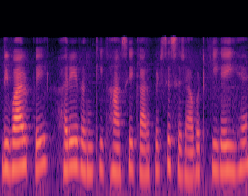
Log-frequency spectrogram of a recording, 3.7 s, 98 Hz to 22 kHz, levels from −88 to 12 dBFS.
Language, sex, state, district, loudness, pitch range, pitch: Hindi, female, Bihar, West Champaran, -22 LUFS, 195-215 Hz, 205 Hz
